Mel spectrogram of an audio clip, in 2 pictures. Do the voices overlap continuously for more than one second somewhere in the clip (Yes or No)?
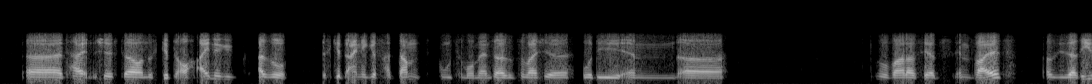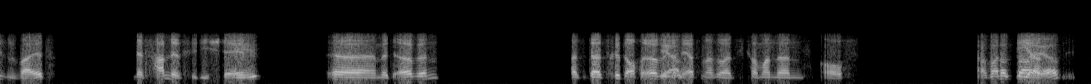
No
